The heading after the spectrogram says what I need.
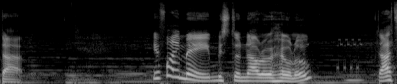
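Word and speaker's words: Naruhodo: Narrowhollow. That's how you pronounce it.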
